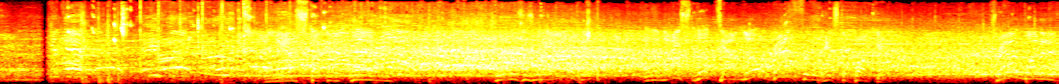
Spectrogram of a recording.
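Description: Arena game sound from a college basketball game: a steady crowd noise that swells in the first couple of seconds, with sneakers squeaking and the ball bouncing on the hardwood court.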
